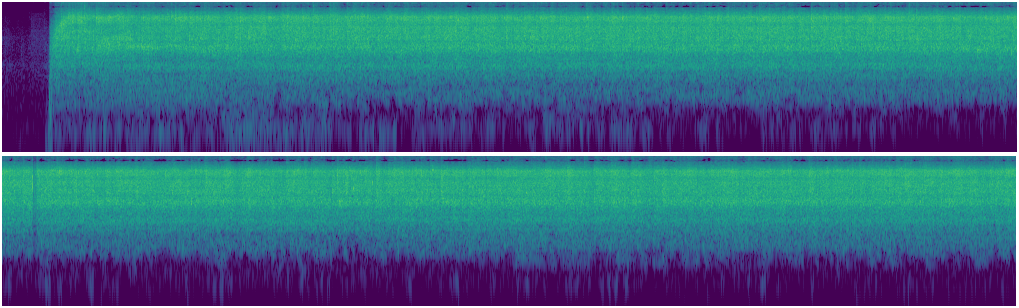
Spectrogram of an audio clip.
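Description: Heavy rain falling, a steady, unbroken hiss that starts abruptly about half a second in.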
